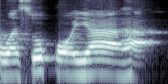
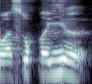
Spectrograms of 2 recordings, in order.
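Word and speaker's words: وسقياها: Bacanya sama wasuqoyaha dia enggak enggak dibaca wasuqy.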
